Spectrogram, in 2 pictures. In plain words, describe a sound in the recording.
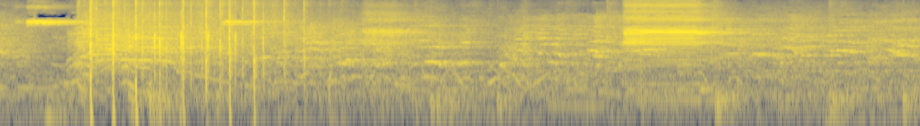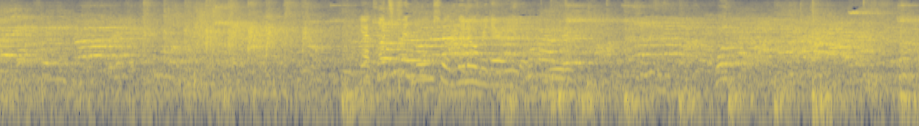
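A crowd of men and women chatters in a large echoing gym.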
